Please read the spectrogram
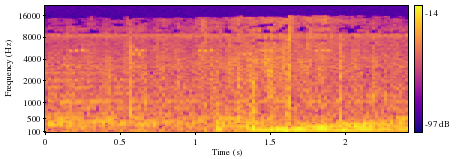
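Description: Soft background score of held music notes, with lower notes coming in about a second in, over a faint repeating cricket chirp; a few short clicks sound around the middle.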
